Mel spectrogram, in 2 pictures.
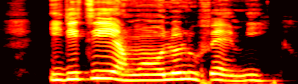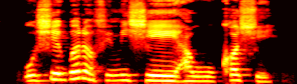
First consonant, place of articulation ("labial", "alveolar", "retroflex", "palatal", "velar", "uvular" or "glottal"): alveolar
